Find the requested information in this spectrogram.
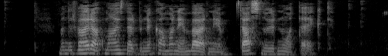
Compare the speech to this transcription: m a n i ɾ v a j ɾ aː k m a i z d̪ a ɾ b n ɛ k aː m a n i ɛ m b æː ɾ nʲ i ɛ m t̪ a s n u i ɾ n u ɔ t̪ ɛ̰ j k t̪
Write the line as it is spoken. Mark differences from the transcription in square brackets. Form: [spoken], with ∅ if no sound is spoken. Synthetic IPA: m a n i ɾ v a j ɾ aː k m a [j] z d̪ a ɾ b n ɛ k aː m a n i ɛ m b æː ɾ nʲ i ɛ m t̪ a s n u i ɾ n u ɔ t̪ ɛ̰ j k t̪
